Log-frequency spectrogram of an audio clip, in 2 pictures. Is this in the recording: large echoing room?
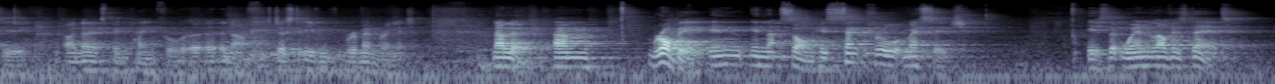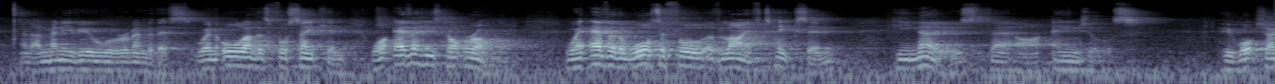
yes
